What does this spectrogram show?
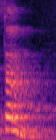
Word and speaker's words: thumb: is thumb one is tum just tum don't pronounce b b is are silent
